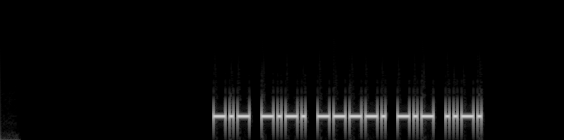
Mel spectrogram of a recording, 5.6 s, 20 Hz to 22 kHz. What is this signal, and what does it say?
Morse code, heard as a keyed tone, about 31 wpm, 700 Hz. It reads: KC9KF
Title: USA Call Signs - 5 Characters - Repeated 2x - 30wpm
